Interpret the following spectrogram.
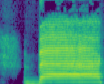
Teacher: Ba 2 counts long, very sharp sound.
